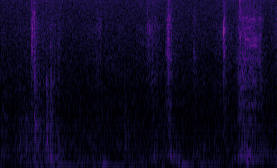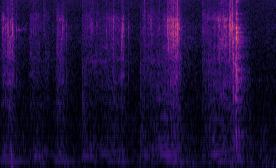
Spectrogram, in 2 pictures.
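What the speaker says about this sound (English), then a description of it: "I'm going to hold the opposite pedal here still and just leverage it till it's loosened" A SRAM bicycle pedal being loosened with a wrench while the opposite pedal is held still; faint rasping, creaking and scraping strokes that grow louder and more frequent toward the end, with no talking.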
